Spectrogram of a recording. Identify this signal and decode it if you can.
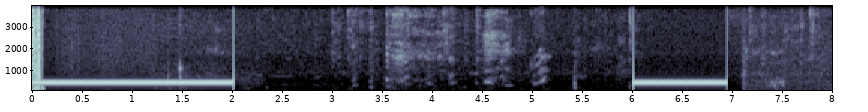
Ringback tone (North America), 440 + 480 Hz.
